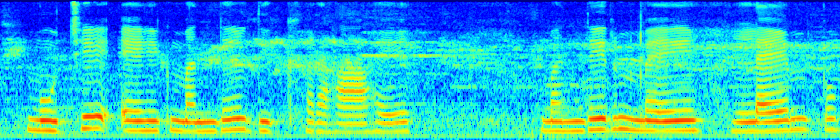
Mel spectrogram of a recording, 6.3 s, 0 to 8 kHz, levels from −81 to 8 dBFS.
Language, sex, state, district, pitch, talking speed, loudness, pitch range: Hindi, female, Madhya Pradesh, Dhar, 205 Hz, 95 wpm, -13 LUFS, 190-215 Hz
